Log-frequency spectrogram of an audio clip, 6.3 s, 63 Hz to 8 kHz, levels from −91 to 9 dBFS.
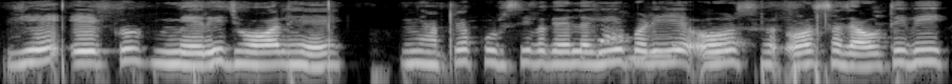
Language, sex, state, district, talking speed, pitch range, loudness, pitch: Hindi, female, Rajasthan, Jaipur, 160 wpm, 200-225 Hz, -17 LUFS, 210 Hz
